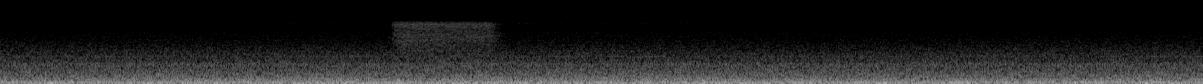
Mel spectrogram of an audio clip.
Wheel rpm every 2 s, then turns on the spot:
0, 0, 0, 0, 0, 0.
none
